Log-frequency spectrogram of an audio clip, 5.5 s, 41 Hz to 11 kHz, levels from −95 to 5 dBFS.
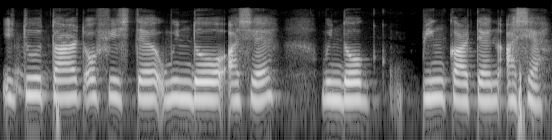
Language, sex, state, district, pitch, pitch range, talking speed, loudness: Nagamese, female, Nagaland, Dimapur, 210 Hz, 200-225 Hz, 100 wpm, -16 LUFS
